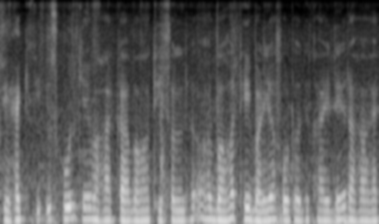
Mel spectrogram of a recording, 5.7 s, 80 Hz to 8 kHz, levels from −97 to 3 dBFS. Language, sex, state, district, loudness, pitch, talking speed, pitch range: Hindi, male, Chandigarh, Chandigarh, -18 LUFS, 135 Hz, 200 wpm, 130-145 Hz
